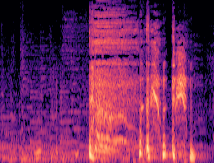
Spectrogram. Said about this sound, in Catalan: Perdoneu si me sentiu una mica tossir.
